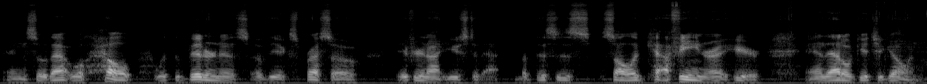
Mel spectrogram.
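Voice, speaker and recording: A man with a low, husky voice talks through supplies in a relaxed, casual chat. He explains each item step by step in an easygoing manner. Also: unhurried. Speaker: co-host of a prepping channel.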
